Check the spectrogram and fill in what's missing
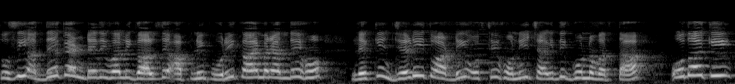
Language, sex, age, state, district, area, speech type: Punjabi, female, 45-60, Punjab, Amritsar, urban, spontaneous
